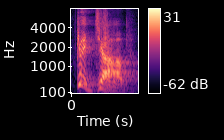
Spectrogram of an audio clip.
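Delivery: usual speaking voice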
